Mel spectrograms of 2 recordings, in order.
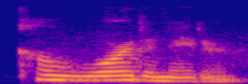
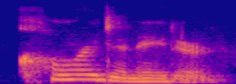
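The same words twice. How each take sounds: First: A w sound links the two syllables. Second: The two o sounds run together without a w. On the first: The speaker calls it right. "there's actually an invisible sound" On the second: The speaker calls it wrong. "we don't say coordinator"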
